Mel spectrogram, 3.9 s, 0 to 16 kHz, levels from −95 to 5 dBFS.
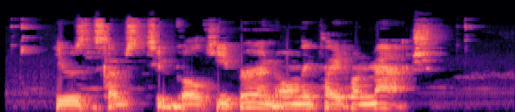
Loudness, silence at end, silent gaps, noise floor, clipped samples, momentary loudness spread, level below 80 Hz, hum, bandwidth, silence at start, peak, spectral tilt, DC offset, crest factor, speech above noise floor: -12 LUFS; 0.6 s; none; -44 dBFS; under 0.1%; 4 LU; -42 dBFS; none; 9.4 kHz; 0.15 s; 0 dBFS; -4.5 dB/octave; under 0.1%; 12 dB; 32 dB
